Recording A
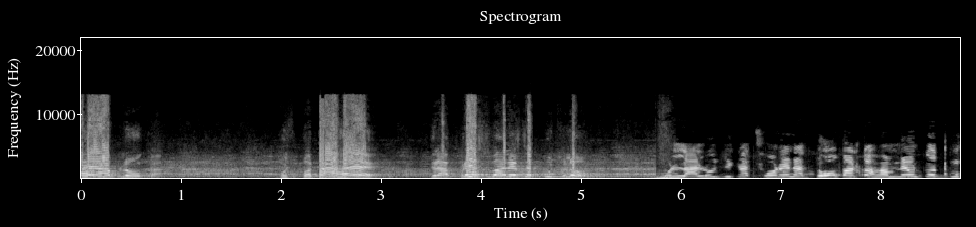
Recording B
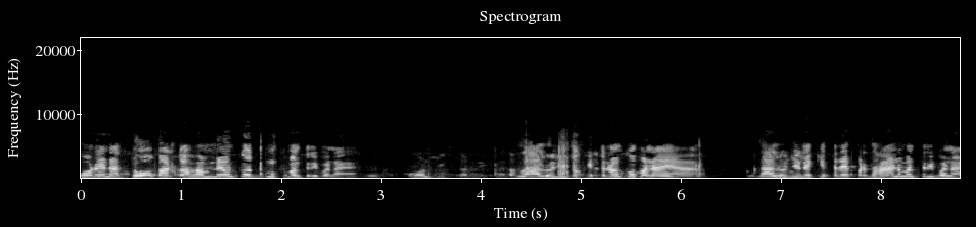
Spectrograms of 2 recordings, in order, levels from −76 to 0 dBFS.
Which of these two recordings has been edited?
A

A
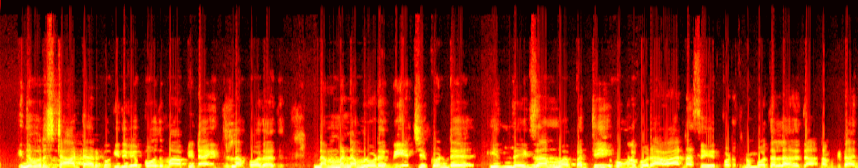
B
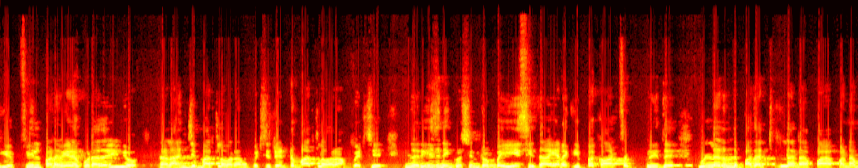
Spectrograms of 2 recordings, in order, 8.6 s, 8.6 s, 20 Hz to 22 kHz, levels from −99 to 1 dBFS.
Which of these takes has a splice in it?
A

